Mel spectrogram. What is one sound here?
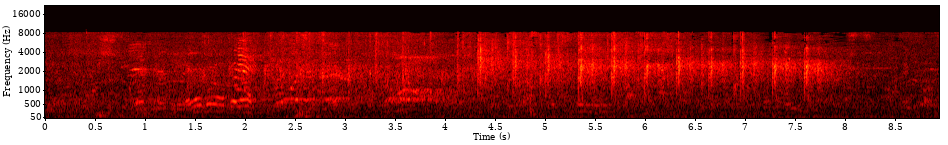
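A large crowd claps and cheers in a big echoing hall.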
